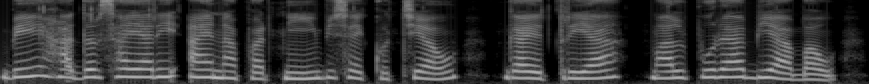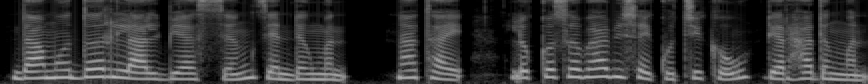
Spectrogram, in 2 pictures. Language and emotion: Bodo, neutral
